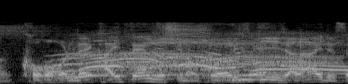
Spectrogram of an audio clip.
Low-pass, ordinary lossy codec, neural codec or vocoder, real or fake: 7.2 kHz; none; none; real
